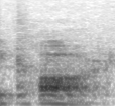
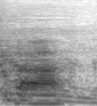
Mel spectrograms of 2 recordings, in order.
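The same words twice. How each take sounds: First: Car ending on a full r; r pronounced. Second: Car as "kah", no final r; dropped r. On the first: Contrasting how some people say it, car with a clear r. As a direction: finish car on a sounded r. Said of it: "some people say car". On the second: Contrasting how some people say it, car without the r. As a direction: leave the r off car. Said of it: "Some people say car". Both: Shown as a demonstration.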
